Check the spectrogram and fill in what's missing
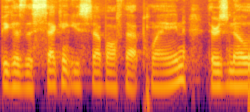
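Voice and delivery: ordinary delivery

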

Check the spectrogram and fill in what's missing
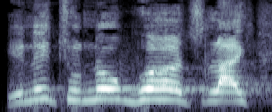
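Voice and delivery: ordinary delivery

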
